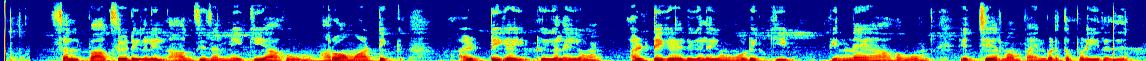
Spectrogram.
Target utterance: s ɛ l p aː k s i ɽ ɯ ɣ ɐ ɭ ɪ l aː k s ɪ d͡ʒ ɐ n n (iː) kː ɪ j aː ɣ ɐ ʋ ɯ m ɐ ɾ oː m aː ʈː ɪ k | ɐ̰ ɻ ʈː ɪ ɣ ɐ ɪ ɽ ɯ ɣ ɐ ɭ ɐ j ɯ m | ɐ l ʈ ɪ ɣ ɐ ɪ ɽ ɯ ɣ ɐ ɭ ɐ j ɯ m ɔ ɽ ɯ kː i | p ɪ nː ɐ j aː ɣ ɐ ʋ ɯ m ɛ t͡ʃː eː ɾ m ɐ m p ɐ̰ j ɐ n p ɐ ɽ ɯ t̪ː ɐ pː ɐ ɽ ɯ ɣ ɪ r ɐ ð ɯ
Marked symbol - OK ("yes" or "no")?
yes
